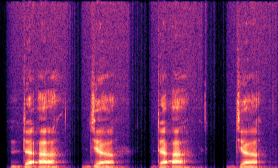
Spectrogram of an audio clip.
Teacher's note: This word is pronounced da ja, da ja. You can see that on the three first vowels we have high tones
